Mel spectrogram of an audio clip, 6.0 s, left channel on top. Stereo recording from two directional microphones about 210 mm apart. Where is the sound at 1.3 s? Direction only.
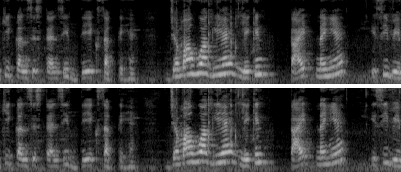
90° right.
